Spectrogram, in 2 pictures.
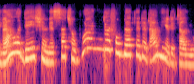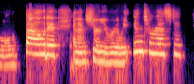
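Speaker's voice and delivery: patronizing, talking-down tone. Showing an inappropriate way to address adults, condescending talking-down tone. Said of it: "in this kind of voice tone ... because I'm talking down to you".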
